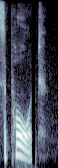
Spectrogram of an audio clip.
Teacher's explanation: British English is non-rhotic. In most of the cases, R is not pronounced. And the T is strong, like the word support. You see, no R sound, but T is there.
